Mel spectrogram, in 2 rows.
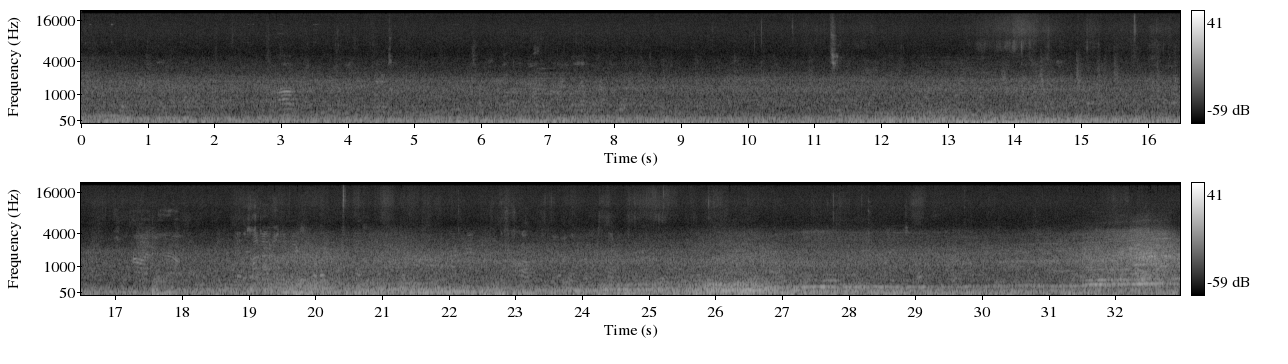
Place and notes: Platz der Deutschen Einheit, Hamm, Germany - in front of city library closed doors
lingering in front of the city library entrance, locked doors, usually it would be busy in and out here this time...
Nordrhein-Westfalen, Deutschland, 1 April 2020, 17:15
